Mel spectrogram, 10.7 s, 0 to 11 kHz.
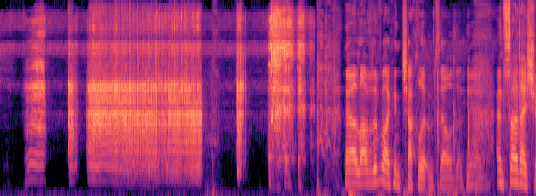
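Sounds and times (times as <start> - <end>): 
loud long raspy fart: 0.5 - 5.8
speech: 6.9 - 10.7.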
